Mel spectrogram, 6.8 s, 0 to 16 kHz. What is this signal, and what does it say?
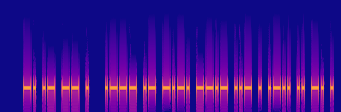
Morse code, heard as a keyed tone, about 25 wpm, 700 Hz. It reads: NAME JACQUELINE
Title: Practice QSO - Exchange 1 - Beginning - 25wpm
